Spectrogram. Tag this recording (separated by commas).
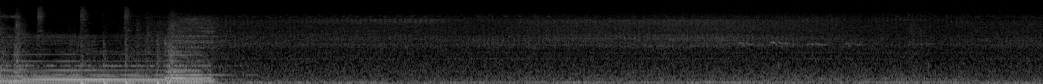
Music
